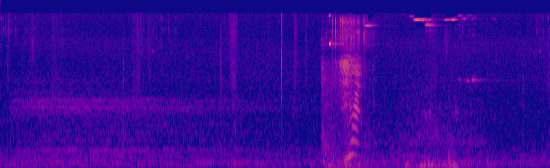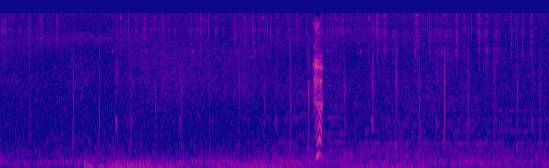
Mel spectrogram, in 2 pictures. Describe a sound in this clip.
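Footsteps patter on a stone floor.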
